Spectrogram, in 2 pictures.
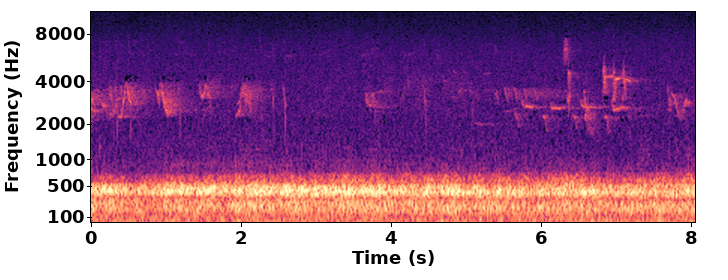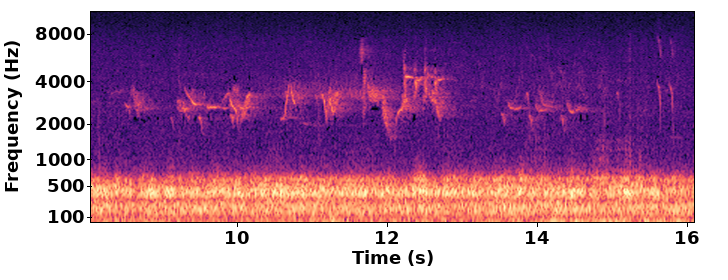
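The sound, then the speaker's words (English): A gray wild crossbill gives repeated short, chirpy call notes, scattered irregularly throughout, fairly faint, over a steady low rumbling background. “Wild bird just went down. Stop recording. I just caught this gray guy. It's a juvenile with a right crossing bill, and he's got some orange patches around his flanks and breast.”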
